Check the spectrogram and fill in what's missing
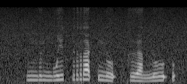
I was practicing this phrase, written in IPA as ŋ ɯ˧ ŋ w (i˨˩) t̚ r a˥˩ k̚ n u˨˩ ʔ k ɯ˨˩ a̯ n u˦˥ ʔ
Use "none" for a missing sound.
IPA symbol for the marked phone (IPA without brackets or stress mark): i˥˩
